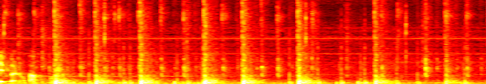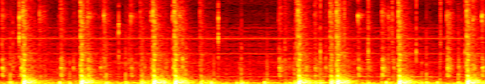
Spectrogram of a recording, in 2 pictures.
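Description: A balloon pops sharply.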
